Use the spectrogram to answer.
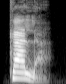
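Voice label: "cala", Spanish, female; mekanta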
